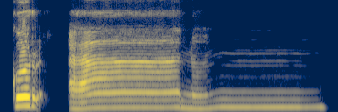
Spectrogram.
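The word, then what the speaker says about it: قرآن: Make sure you pronounce the ra here. Qur. Qur. Qur. Qur. Very good. Qur'anun.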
